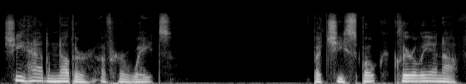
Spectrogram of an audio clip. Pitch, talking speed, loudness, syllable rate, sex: 130 Hz, 140 wpm, -17 LUFS, 5.0 syllables/s, male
